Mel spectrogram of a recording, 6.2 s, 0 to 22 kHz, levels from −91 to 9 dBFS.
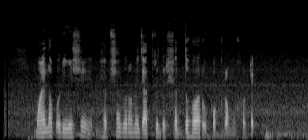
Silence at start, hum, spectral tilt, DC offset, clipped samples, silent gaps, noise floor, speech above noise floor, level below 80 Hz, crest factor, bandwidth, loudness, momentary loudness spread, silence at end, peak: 0.7 s; none; -6.5 dB/octave; under 0.1%; under 0.1%; none; -58 dBFS; 27 dB; -70 dBFS; 22 dB; 9.4 kHz; -31 LUFS; 12 LU; 0.45 s; -10 dBFS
